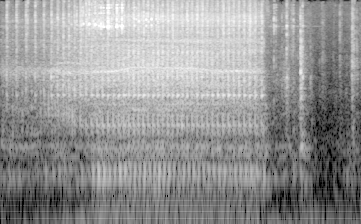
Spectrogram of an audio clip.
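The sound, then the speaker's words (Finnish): An old, heavy-duty Juki sewing machine from Tokyo runs steadily while sewing straps for suspenders, its rapid rhythmic stitching chatter loud and mechanical before it slows and stops near the end. “Tämä ompelukone on vanhan näköinen, järeä peli.”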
